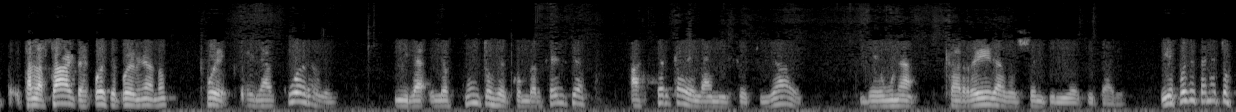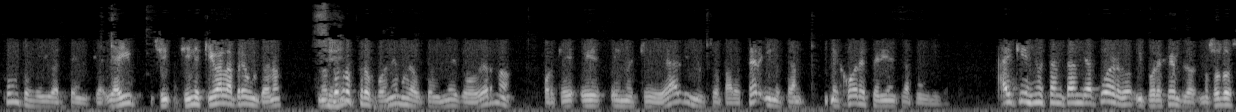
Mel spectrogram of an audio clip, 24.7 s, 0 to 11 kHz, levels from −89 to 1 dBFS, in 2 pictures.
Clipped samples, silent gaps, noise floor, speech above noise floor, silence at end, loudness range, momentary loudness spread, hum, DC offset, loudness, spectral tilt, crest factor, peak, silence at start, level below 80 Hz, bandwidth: under 0.1%; none; -59 dBFS; 29 dB; 0 s; 6 LU; 12 LU; none; under 0.1%; -31 LUFS; -7.5 dB/octave; 22 dB; -8 dBFS; 0.1 s; -62 dBFS; 10.5 kHz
